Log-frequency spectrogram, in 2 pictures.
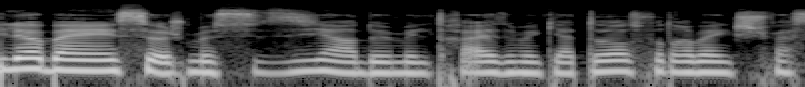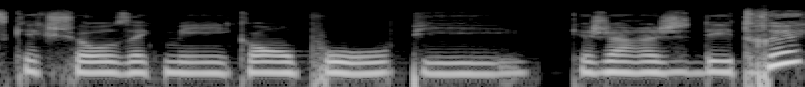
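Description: In a Quebec accent, a woman with a dark, mellow tone and medium pitch speaks in a monotone, flat way with hardly any pauses, the sound dry and close with no echo in a very clean recording with a silent background. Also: moderate pace. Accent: Québécois French. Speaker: singer. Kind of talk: casual chat. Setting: at her home.

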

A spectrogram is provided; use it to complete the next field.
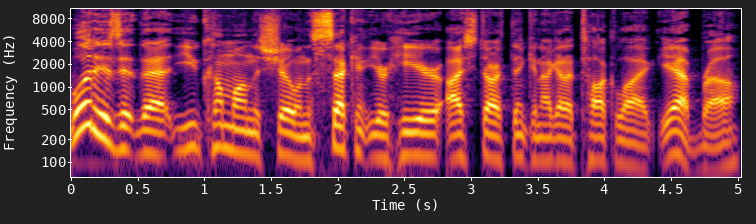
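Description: A man with an unremarkable speaking voice and an American accent talks at a fairly quick pace with hardly any pauses, a medium pitch, and ordinary pitch variation, in a dry, close sound with no echo. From Indiana. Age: 40s. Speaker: podcast host. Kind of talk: casual interview chat.

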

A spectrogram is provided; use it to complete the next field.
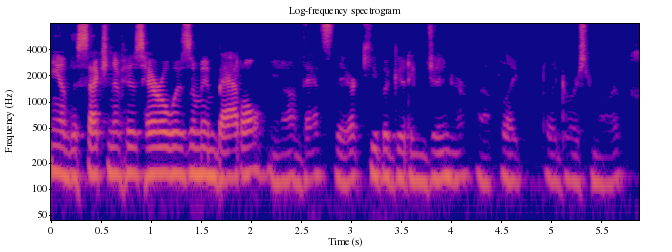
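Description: A man with a fairly high pitch and a dark, mellow tone speaks at a fairly quick pace in a flat monotone, somewhat breathy, with hardly any pauses. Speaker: local journalist. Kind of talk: casual chat.

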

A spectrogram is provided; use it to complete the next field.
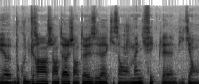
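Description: Against noticeable background noise, a man with a very deep, low pitch talks at a fairly slow pace with fairly even intonation. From Quebec, of Chilean descent. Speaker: guitarist. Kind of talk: radio interview.

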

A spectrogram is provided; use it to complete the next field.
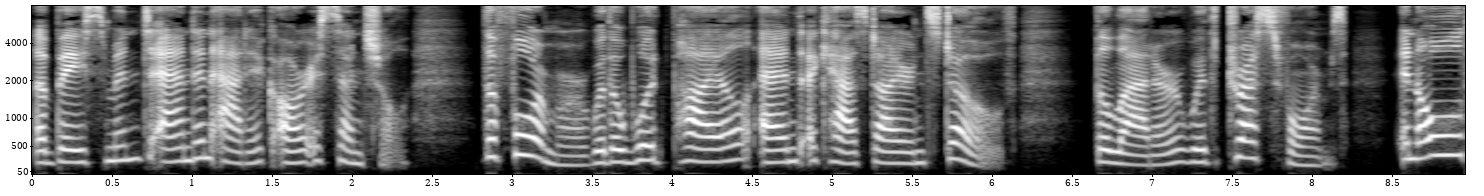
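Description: Captured in dry, close sound with no echo on a very clean recording with a silent background, a woman speaks in a plain, everyday voice. Her pitch is fairly high, her pace fairly slow, and her intonation lively. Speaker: audiobook narrator. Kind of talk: dramatic narration. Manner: hushed, eerie, slow and measured.

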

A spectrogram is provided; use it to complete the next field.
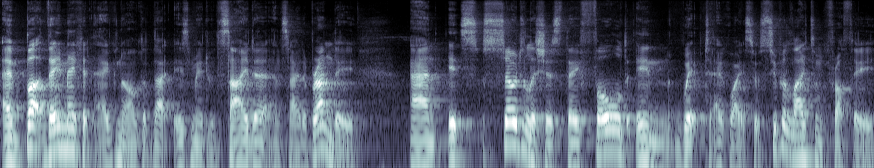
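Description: With a British accent, a man speaks at a moderate pace and medium pitch, using lively intonation and big swings in loudness. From UK. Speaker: podcast host and baker. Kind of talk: casual interview chat.

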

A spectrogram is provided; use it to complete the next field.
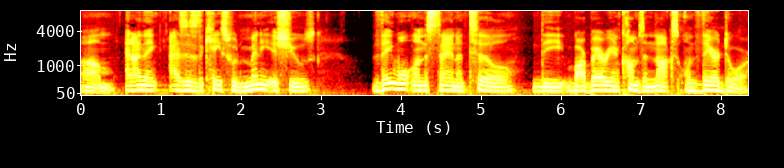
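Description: A man's medium-pitched, ordinary speaking voice, fairly slow in pace, with ordinary pitch variation and very even loudness, in a very clean recording with a silent background. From New York. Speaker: political commentator. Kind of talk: interview.

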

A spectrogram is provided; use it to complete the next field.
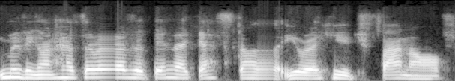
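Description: A woman with an English accent, fairly quick in pace, dark and mellow in tone, with a dry, close sound and no echo. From England. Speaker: fan. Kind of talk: casual chat. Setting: video call.

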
